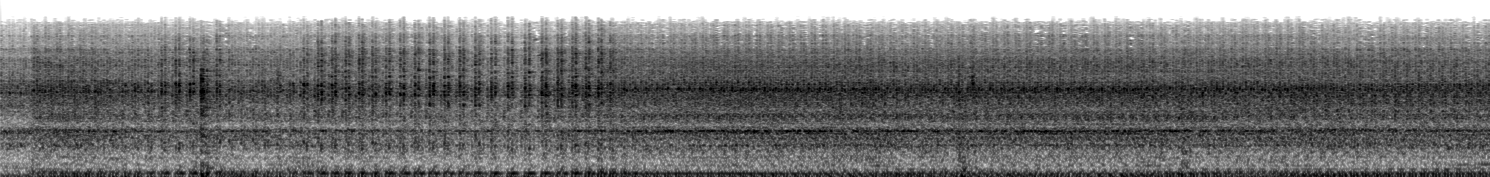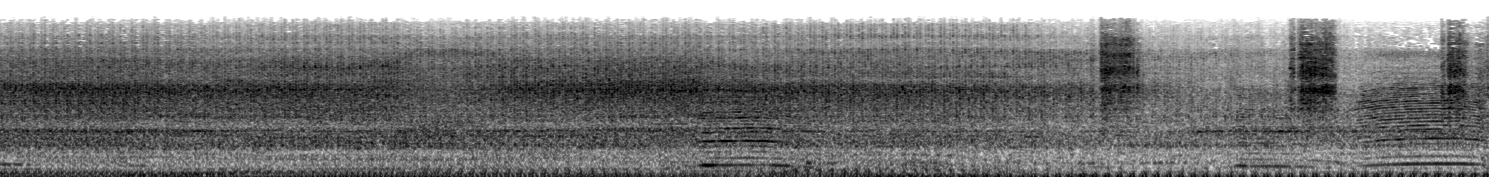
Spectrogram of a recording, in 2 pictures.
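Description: Tractor diesel engine running steadily under work, its firing pulses even throughout. A few short rising-and-falling calls from the cattle come in about two-thirds of the way through and again near the end.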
